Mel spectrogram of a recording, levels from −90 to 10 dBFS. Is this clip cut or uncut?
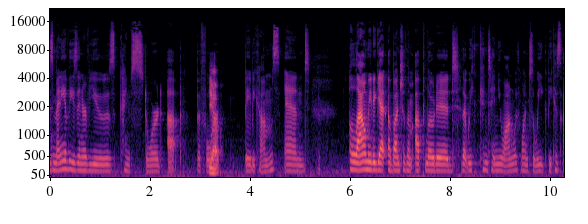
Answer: cut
